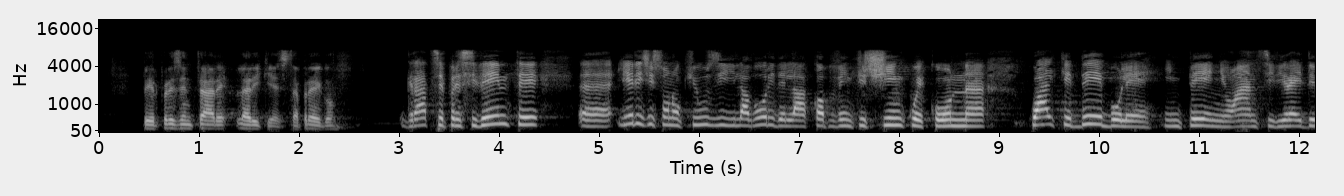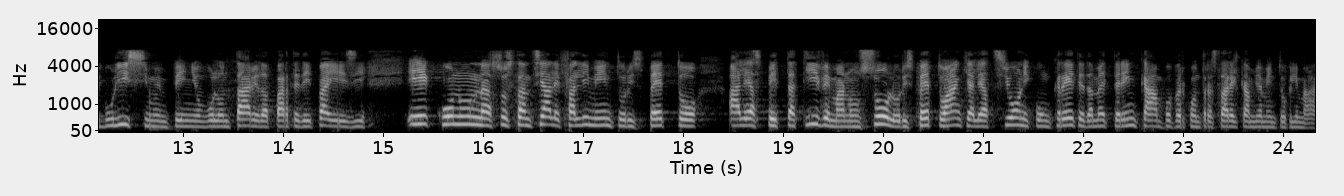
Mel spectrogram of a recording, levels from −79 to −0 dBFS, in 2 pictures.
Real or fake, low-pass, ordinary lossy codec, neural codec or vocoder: real; 7.2 kHz; AAC, 48 kbps; none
